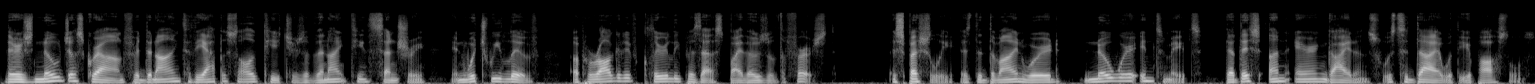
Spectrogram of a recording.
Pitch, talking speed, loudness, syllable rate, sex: 110 Hz, 175 wpm, -21 LUFS, 5.8 syllables/s, male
